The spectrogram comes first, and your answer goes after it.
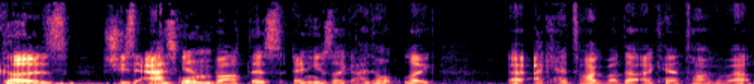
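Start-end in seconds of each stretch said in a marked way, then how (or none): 2.3-5.0 put-on panicked voice, much quieter. Retelling a man dodging a woman's questions, imitating panicked voice. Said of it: "you can hear the panic in his voice".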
